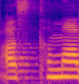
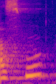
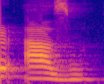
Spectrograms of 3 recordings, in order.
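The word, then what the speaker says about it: asthma: बीमारी का नाम है जिसे आप सभी अस्थमा बोलते हैं, लेकिन इसकी प्रोनाउंसिएशन बिल्कुल अलग है। या तो इसे बोलते हैं एस्म या फिर एज्म, एस्म या एज्म। अमेरिकन इंग्लिश एस्म और ब्रिटिश एज्म।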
